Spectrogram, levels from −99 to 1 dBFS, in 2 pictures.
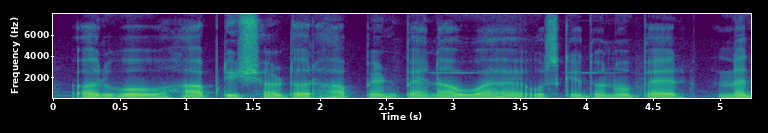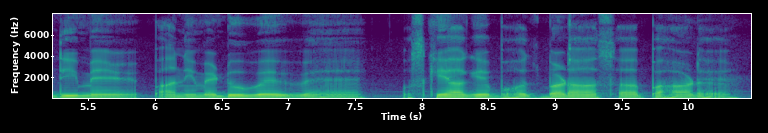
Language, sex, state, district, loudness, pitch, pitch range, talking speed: Hindi, male, Bihar, Madhepura, -22 LUFS, 105 Hz, 100-105 Hz, 155 wpm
